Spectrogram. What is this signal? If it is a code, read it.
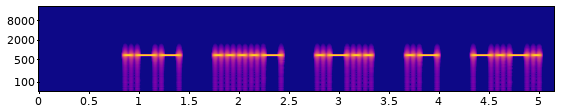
Morse code, heard as a keyed tone, about 20 wpm, spaced as for 15 wpm, 700 Hz. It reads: W4LAC
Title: 161 Lesson 26g - Letter g - Call Signs 20wpm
